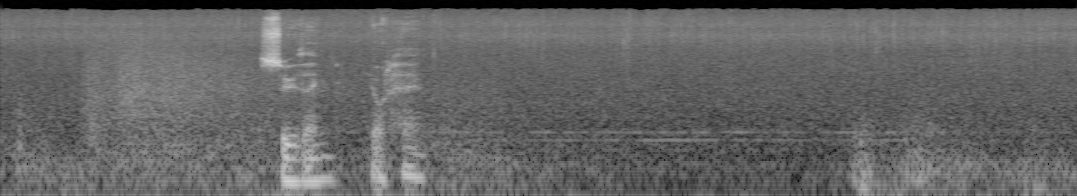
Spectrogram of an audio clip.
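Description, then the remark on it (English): Steady, growing rain hisses throughout on a warm summer night while low, distant thunder rumbles roll in the background, one swelling near the end. A soft voice speaks briefly over the storm. “In the distance, thunder rolls”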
